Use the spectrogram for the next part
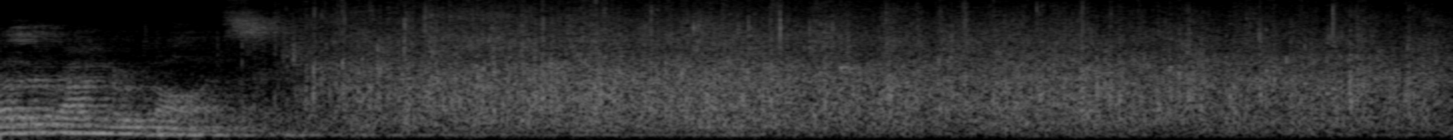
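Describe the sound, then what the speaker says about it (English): A school Veterans Day assembly audience breaks into a round of applause, broad sustained clapping from a big crowd that swells in after a brief tonal opening and then holds steady, fairly distant and even. "Let's give them another round of applause."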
